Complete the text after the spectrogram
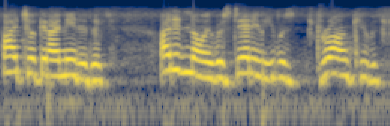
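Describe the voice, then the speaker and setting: A woman's voice: high voice, fast, lightly acted. An actress playing a desperate young woman pleading as a witness in a vintage radio drama, stammering and insistent. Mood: frantic. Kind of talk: 1940s-50s radio drama acting. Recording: muffled old radio recording.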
